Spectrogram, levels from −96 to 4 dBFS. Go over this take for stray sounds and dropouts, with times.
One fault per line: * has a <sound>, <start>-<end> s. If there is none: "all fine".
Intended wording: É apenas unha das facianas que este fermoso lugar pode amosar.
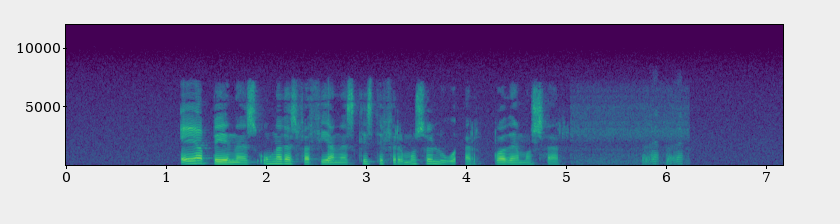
* has a dropout, 3.9-4.0 s
* has a laugh, 5.8-6.2 s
